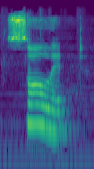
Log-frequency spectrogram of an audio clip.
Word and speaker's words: solid: The next word is solid. Solid. Solid. Solid. S O L I D solid S O L I D solid به معنای جامید The stress is on S The stress is on S letter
